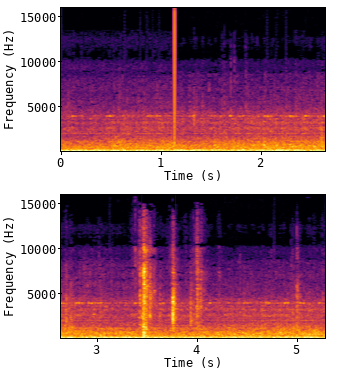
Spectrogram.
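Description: Fishing boat's engine running steadily, a low even drone. A few faint ticks come in its second half.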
